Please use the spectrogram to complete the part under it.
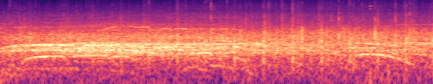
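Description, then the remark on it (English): Dense, sustained applause from a large audience in Boston, steady and loud throughout the few seconds, with scattered cheers and voices mixed into the clapping, as Boston Mayor Thomas M. Menino is saluted and applauds the audience. “Mayor Menino applauding the audience.”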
